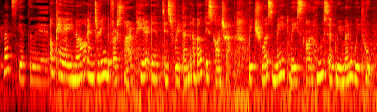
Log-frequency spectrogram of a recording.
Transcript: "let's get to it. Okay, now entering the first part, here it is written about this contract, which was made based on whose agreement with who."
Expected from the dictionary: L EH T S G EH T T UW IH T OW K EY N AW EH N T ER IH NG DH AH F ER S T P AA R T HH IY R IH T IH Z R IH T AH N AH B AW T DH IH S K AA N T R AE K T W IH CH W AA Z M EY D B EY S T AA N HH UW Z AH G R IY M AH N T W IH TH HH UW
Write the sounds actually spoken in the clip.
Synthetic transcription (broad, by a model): L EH T S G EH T T UW IH T OW K EY N AW EH N T ER IH NG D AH F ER S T P AA R T HH IY R IH T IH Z R IH T AH N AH B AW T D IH S K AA N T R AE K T W IH CH W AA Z M EY D B EY S T AA N HH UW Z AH G R IY M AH N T W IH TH HH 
